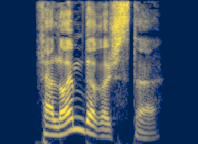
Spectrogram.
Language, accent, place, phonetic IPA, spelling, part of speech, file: German, Germany, Berlin, [fɛɐ̯ˈlɔɪ̯mdəʁɪʃstə], verleumderischste, adjective, De-verleumderischste.ogg
- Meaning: inflection of verleumderisch: 1. strong/mixed nominative/accusative feminine singular superlative degree 2. strong nominative/accusative plural superlative degree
